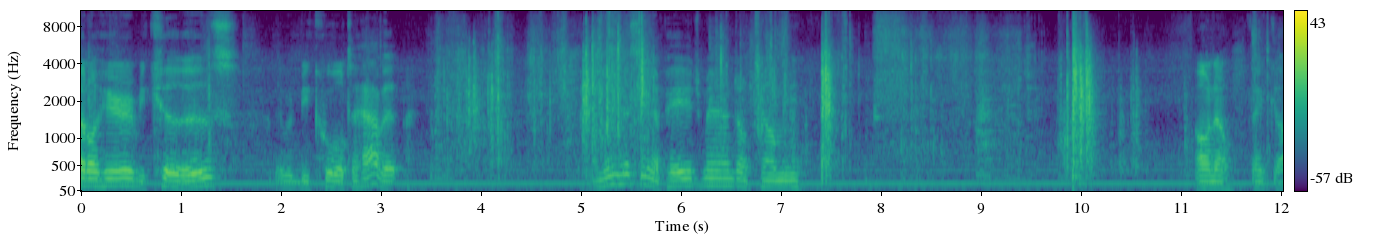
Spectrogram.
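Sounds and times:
low electrical hum: 0:00.0 - 0:12.0
paper rustling and shuffling: 0:01.1 - 0:01.6, 0:02.9 - 0:12.0.

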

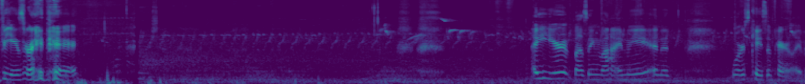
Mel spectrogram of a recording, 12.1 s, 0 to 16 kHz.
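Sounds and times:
bird calls rising and falling: 0:01.4 - 0:12.0
bird chirping: 0:01.4 - 0:12.0.

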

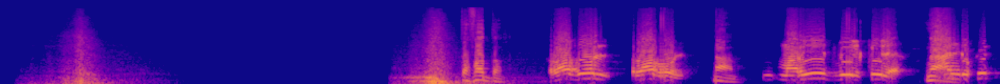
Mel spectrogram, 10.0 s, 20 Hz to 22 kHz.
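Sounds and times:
whoosh with deep low undertone: 0:03.9 - 0:04.7.

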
